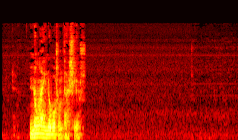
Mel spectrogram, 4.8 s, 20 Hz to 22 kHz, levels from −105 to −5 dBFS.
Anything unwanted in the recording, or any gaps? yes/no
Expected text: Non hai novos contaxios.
no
